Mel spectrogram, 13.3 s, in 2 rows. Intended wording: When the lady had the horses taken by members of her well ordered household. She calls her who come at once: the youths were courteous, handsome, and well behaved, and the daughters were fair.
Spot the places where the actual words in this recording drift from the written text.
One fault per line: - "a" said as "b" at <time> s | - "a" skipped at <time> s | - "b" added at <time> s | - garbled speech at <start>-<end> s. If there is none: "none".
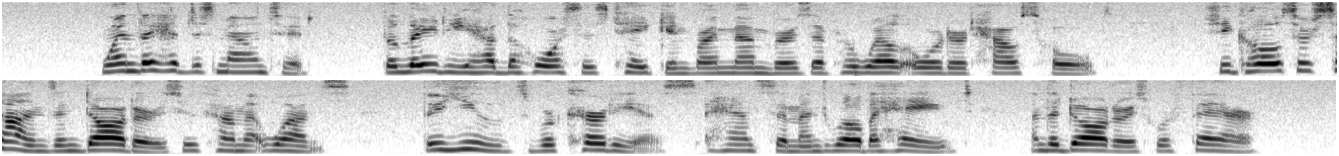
- "they had dismounted" added at 0.7 s
- "sons and daughters" added at 6.5 s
